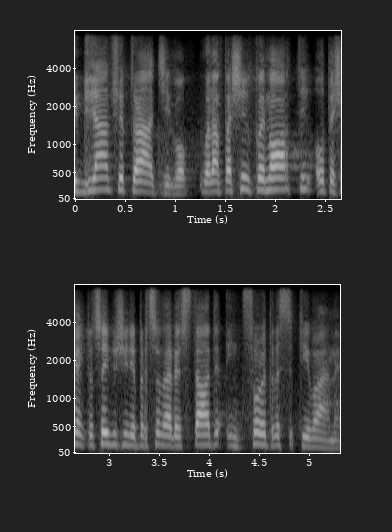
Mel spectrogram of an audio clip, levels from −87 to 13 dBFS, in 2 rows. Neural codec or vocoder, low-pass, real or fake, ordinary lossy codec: codec, 16 kHz, 0.5 kbps, FunCodec, trained on Chinese and English, 25 frames a second; 7.2 kHz; fake; none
